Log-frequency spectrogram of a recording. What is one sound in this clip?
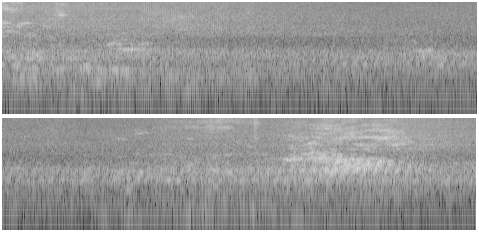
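A motorbike engine hums steadily up close as it rides along.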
